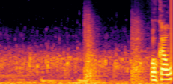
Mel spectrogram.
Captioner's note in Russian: приглушённые стуки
